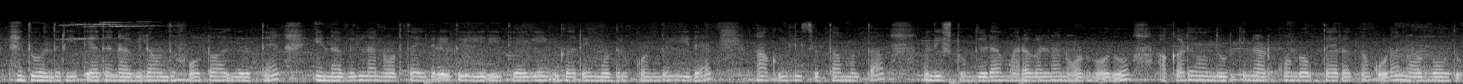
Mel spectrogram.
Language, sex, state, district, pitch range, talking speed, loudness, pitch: Kannada, female, Karnataka, Belgaum, 175-190 Hz, 130 wpm, -15 LUFS, 180 Hz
